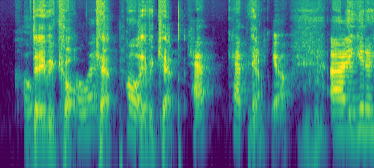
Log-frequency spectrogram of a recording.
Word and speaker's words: Koepp: Now, David, I feel like I'm mispronouncing his name. Koepp? David Koepp.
